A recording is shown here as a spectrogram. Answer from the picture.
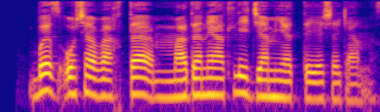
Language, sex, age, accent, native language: Uzbek, male, 18-24, Jizzax, Uzbek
